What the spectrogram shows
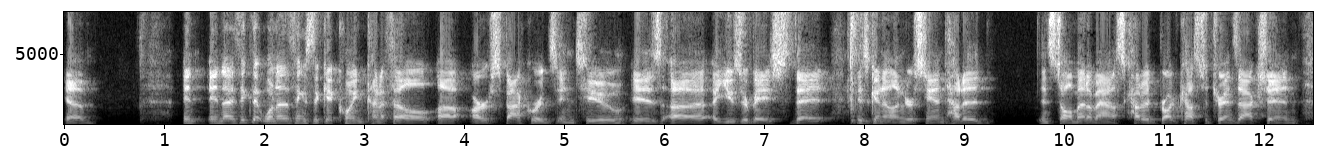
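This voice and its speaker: Moderate in pace, this is an unremarkable speaking voice with very even loudness and ordinary pitch variation. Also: man, fairly low pitch for a man. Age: 30s. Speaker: tech startup founder. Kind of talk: casual interview.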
